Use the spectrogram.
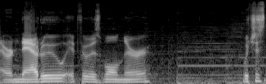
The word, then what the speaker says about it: Wolnir: Yeah, I had a lot of people mad at me in my my Volnir lore video for pronouncing Volnir as Wolnir, because I didn't know, but now I do. Also, the Japanese katakana of Volnir has it as Woruniru.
